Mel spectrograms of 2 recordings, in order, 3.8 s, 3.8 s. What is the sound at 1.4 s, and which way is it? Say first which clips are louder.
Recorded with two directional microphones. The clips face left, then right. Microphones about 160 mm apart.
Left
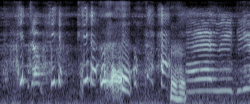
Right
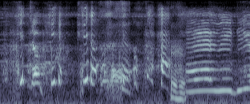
Babbling: left 10 dB; 90° left.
